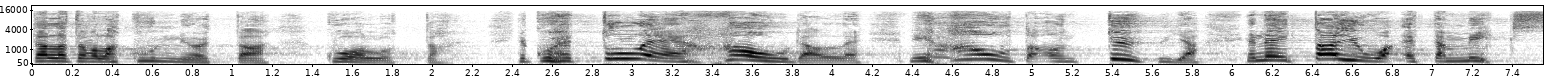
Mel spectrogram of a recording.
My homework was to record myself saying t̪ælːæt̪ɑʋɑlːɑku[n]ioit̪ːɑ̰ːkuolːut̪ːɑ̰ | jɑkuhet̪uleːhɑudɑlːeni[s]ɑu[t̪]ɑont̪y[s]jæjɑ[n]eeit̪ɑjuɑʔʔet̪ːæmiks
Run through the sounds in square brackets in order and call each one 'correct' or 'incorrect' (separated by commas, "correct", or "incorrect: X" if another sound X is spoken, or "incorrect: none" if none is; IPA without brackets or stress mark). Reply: incorrect: nː, incorrect: h, correct, incorrect: h, correct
